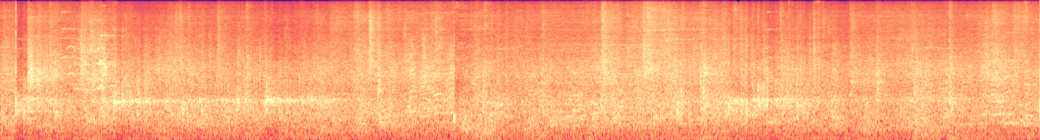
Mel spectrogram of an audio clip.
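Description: Bowling alley ambience: bowling balls rolling along the wooden lanes in a steady rumble, with a few short, sharp pin crashes and a murmur of voices behind.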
